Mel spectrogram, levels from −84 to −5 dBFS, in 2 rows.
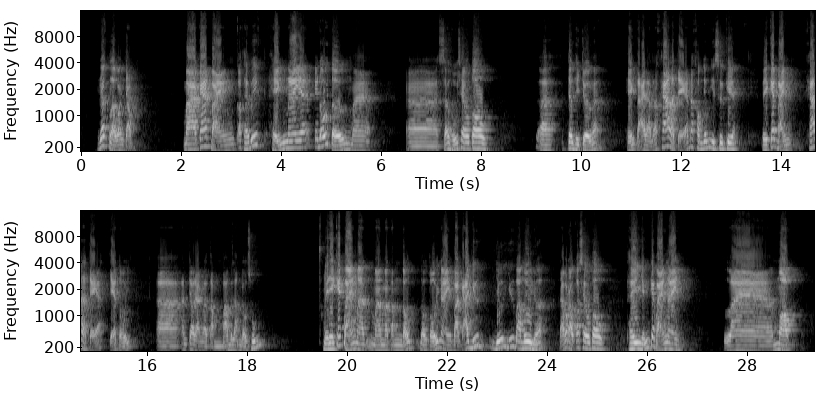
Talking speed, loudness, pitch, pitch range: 185 wpm, -31 LUFS, 140 Hz, 125-165 Hz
